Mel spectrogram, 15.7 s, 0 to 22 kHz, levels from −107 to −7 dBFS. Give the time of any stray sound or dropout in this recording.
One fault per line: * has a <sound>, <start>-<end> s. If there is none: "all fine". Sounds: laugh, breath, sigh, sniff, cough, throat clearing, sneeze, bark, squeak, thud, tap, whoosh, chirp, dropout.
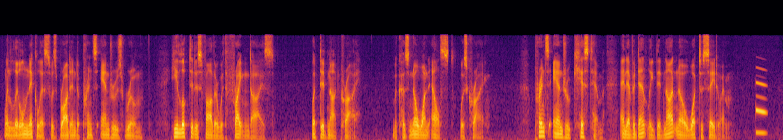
* has a dropout, 9.0-9.0 s
* has a chirp, 15.1-15.4 s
